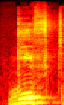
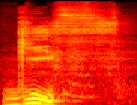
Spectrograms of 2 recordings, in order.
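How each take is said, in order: First: The final T is sounded. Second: The final T is dropped.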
